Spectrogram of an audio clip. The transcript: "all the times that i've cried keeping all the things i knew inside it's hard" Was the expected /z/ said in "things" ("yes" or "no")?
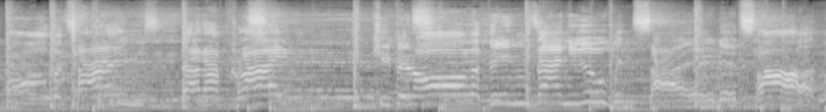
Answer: yes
